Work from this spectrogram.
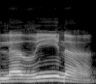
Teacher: نوک زبان اوپر والے دانت سے مل کر ذال، ثا اور ظا، ذال باریک ہوتا ہے اور ظا جو ہے ظا وہ موٹا ہوتا ہے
